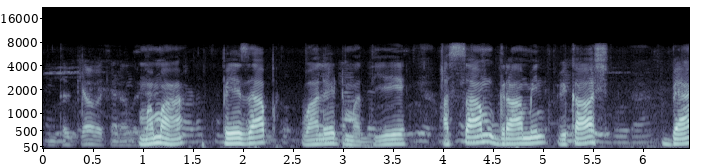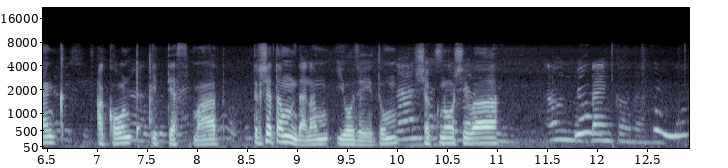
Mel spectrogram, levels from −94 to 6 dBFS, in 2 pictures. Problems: background conversations at intervals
